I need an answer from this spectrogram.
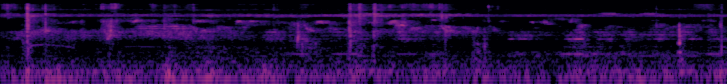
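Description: Faint rural ambience: scattered small bird chirps over a low rumble, with a few soft clicks and a steady high insect-like whine.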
